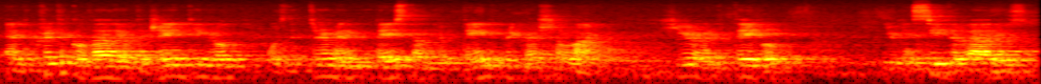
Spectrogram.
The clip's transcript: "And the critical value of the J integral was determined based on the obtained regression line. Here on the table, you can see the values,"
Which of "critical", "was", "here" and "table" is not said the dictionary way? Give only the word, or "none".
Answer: none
